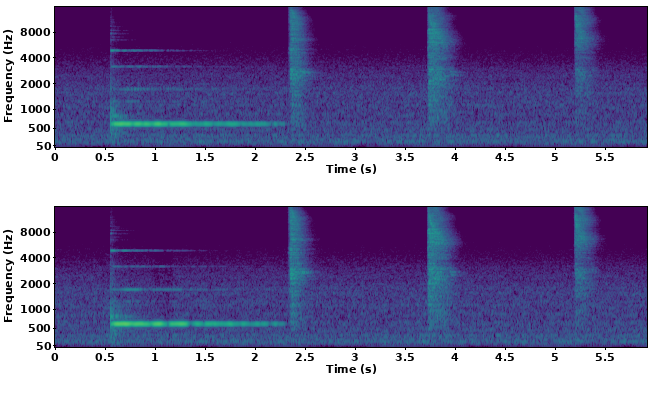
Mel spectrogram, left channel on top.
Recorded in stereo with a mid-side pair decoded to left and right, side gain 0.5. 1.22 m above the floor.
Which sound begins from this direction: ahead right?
A hiss, at 2.3 s.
